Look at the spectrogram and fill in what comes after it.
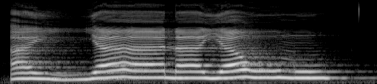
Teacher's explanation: Yau ada harfulin sebab ada wau sukun sebelumnya baris fathah. Cara bacanya lembut atau lunak.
